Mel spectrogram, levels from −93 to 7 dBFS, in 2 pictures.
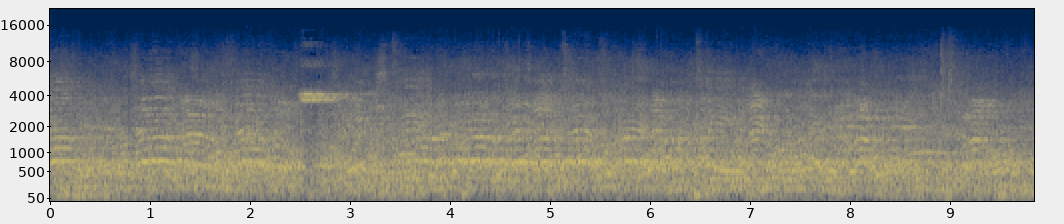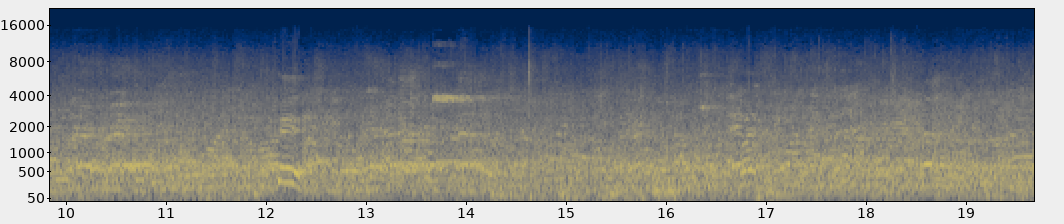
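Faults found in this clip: No audible faults detected.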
